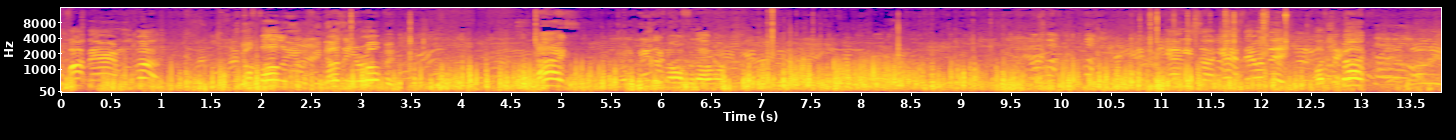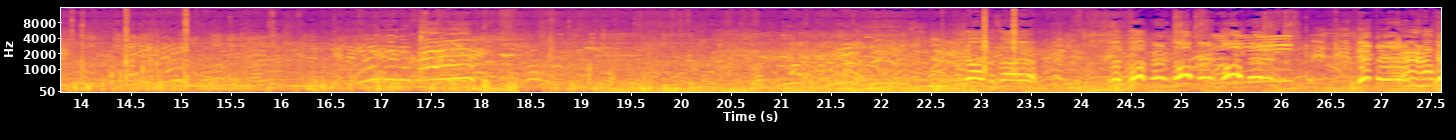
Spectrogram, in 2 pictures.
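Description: A crowd of adults shouts and cheers outdoors.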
